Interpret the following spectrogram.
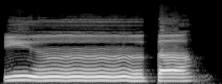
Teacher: Sembunyikan sebutan nun tu. Jangan bagi hujung lidah kena pada langit. Iaitu pada makhraj huruf nun tu. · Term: Ikhfa haqiqi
